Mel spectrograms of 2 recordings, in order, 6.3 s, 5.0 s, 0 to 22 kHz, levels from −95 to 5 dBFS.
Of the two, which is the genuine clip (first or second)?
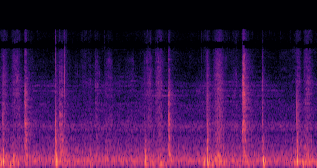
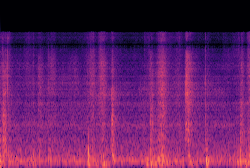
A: first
